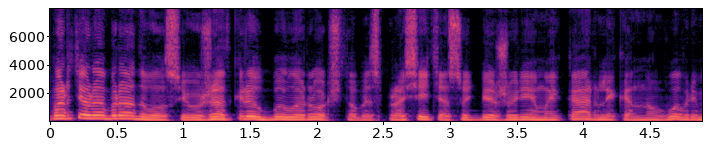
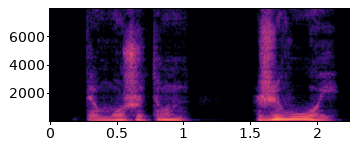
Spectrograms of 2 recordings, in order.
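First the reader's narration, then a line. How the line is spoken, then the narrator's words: Whispered. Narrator (Russian): снова зашептал священник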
